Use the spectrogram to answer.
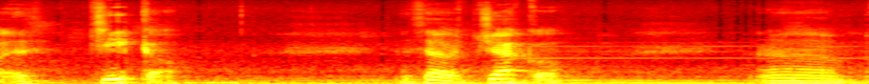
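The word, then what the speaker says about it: Jekyll: Jeckyll and Hyde story, everybody pronounced the name Jeckyll, not in the 1932 version. They call it Jeckyll. And instead of Jeckyll, it was pronounced Jeckyll.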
